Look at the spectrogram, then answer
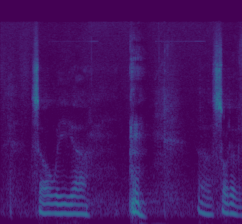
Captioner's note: coughs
